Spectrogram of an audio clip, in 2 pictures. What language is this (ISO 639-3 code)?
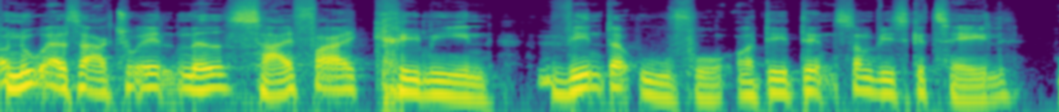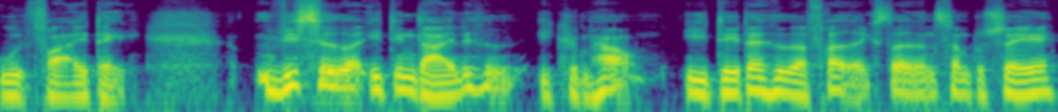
dan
